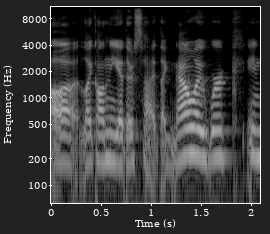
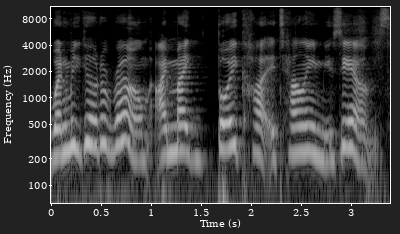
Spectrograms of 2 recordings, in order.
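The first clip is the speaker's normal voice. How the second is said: ordinary talk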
